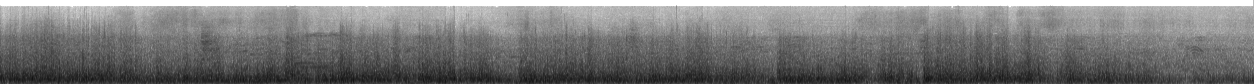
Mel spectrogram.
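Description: Wind buffeting the microphone: a dense, fluctuating rush of noise that eases near the end.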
